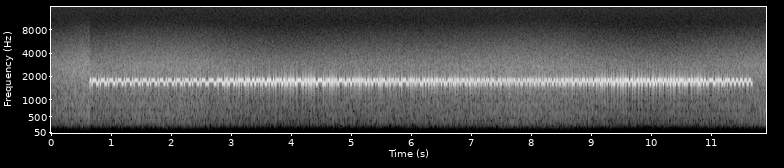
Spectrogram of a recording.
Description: NAVTEX (SITOR-B), 100 baud, 170 Hz shift, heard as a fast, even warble, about 1700 Hz centre. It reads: ZCZC TE24 FORECAST: WIND NW 7 TO 8. SEA SLIGHT.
